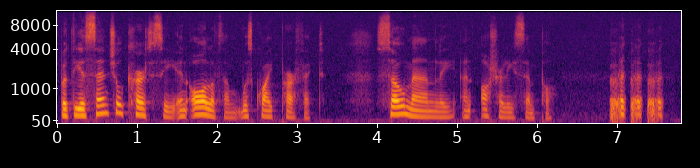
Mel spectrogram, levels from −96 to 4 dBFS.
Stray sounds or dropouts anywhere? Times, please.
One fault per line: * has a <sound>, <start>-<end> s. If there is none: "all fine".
* has a laugh, 6.9-7.6 s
